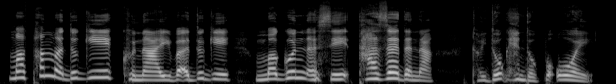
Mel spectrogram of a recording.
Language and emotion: Manipuri, surprised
